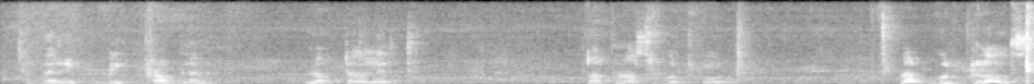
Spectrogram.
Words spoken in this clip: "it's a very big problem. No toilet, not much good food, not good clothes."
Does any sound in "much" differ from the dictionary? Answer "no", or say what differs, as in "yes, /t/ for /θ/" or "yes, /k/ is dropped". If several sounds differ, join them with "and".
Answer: yes, /s/ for /tʃ/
